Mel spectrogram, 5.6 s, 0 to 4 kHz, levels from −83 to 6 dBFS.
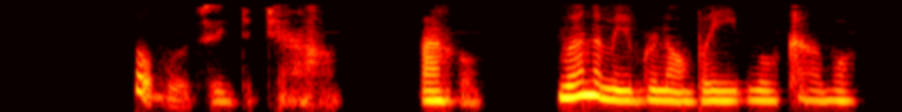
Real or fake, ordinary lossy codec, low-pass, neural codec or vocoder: fake; MP3, 24 kbps; 3.6 kHz; codec, 16 kHz, 0.5 kbps, FunCodec, trained on LibriTTS, 25 frames a second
